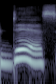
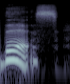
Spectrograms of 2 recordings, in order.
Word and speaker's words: this: Another big mistake is the thash sound, like in think and this. Many learners replace it with T or D, so they say tink instead of think or dis instead of this. Right. The trick is to put your tongue between your teeth and blow air out.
